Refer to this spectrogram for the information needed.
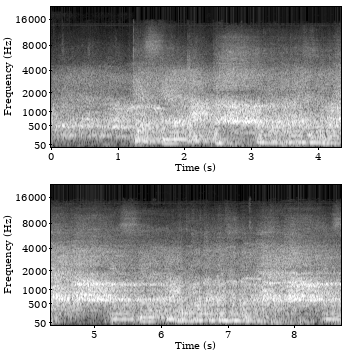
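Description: A huge crowd sings together in unison, a dense, continuous wash of voices carrying a melody, loud and reverberant, with no single voice standing out.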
